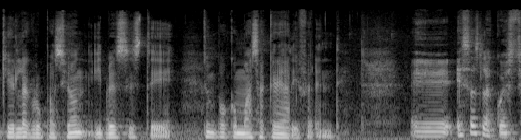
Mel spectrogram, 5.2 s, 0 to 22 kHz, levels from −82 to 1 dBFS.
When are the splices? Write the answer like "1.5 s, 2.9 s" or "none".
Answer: 1.1 s, 2.0 s, 2.9 s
